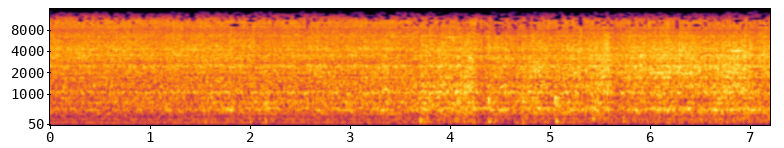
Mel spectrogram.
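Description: Ground pork sizzling steadily in a wok over high heat, with a ladleful of chili-soy sauce frying into it as it is stirred with chopsticks, a few faint clicks of the chopsticks about halfway through.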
